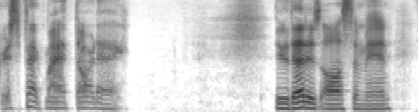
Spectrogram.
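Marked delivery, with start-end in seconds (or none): 0.0-1.2 put-on cartoon character voice. Retelling a chat viewer's bit from South Park: Cartman voice. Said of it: "He he was doing a Cartman from South Park".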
